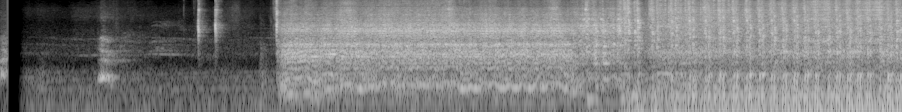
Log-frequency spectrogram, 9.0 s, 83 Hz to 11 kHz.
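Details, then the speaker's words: 1952 Packard straight-8 327, exhaust down tube removed after about 2 lbs of cat food was found in the exhaust and a vacuum leak plugged; a few clicks, then the engine starts and runs loud and raw through the open exhaust. "I put the down tube from the for the exhaust off and that is no longer there so we're I just want to hear it again and it should be loud"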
